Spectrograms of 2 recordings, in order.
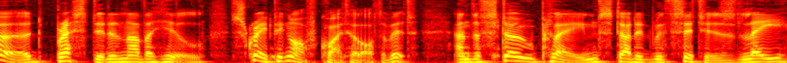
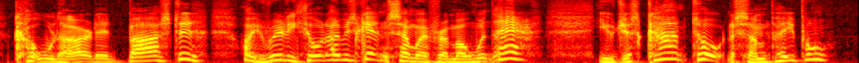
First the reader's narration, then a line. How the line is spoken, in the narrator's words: he wheezed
